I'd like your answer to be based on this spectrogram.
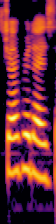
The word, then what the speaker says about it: jeopardize: 再我们来看是 jeopardize， jeopardize 的发音呢比较特别，它是 g e o 这边是发 j 的音，j。 P-A-R 则是 per, jeopard, D-I-Z 则是 dies, jeopardize 是危机的意思。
